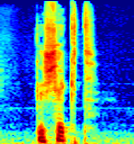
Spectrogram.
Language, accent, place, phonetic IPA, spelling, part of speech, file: German, Germany, Berlin, [ɡəˈʃɛkt], gescheckt, adjective, De-gescheckt.ogg
- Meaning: 1. spotted 2. checkered 3. patchy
